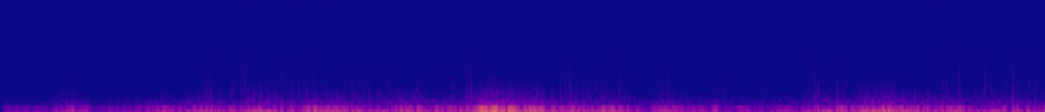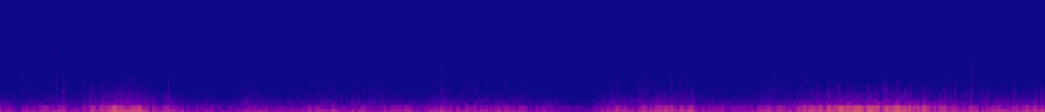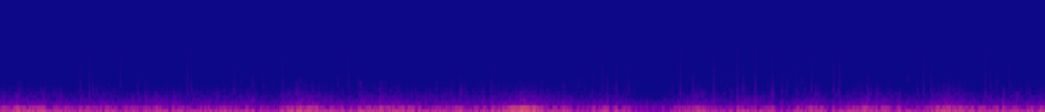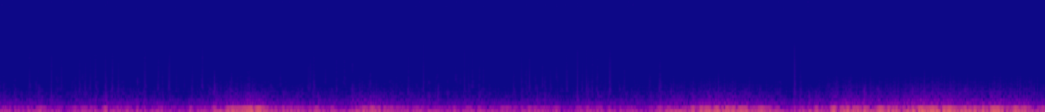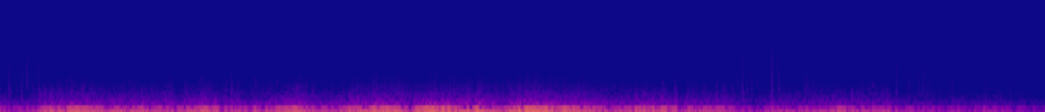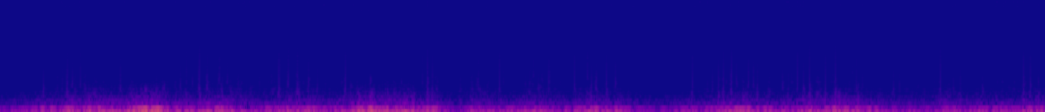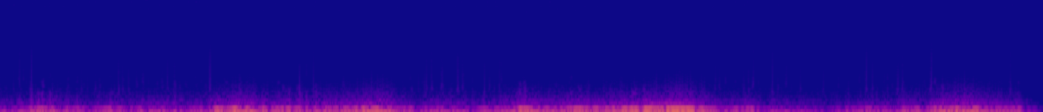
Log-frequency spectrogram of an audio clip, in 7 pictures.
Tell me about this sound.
I filtered the flowing of the river and made it sound like a distant rumble like the storm is coming.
